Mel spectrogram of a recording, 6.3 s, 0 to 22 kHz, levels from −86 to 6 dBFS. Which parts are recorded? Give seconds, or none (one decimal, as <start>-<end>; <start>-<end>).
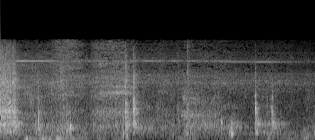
0.0-0.9; 4.7-6.3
